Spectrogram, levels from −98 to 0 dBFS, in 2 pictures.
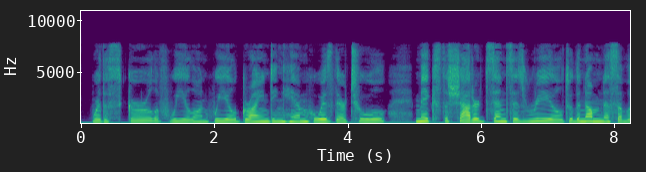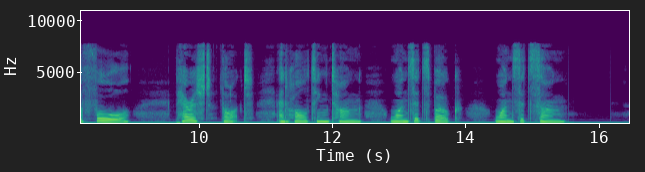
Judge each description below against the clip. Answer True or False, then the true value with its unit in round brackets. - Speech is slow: True (130 wpm)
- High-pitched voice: True (210 Hz)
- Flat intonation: True (1.5 semitones)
